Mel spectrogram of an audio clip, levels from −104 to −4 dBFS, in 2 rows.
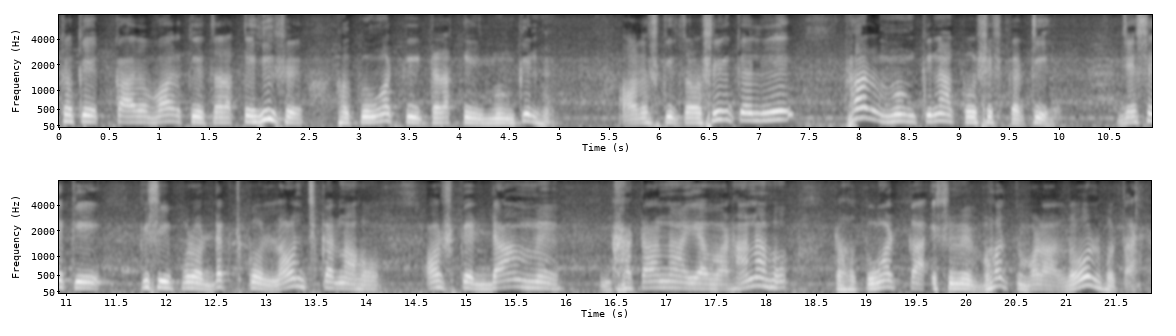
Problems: constant background noise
